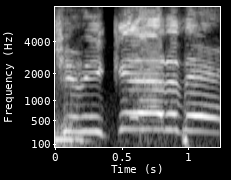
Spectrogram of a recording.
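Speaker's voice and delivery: very high-pitched, loud shouting. A player's character in a tabletop game calls to an ally in danger: yelling. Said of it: "I'm yelling".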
